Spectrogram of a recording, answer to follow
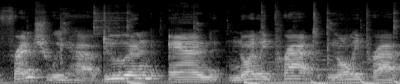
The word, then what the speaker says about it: Noilly Prat: We have Dulin and Noilly Prat, or French pronunciation, Noilly Prat.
